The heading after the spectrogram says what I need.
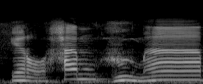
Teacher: ro sukun didahului hamzah wasol maka harus dibaca tebal. Jadi bacanya irhamhuma, bukan irhamhuma, bukan gitu.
